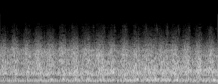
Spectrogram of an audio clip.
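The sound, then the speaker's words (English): A helicopter hovers over a large clearing deep in a South American jungle, giving a steady, loud engine drone with a fast rhythmic rotor throb, and no voices. “The copter is hovering over a large clearing deep in a South American jungle.”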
